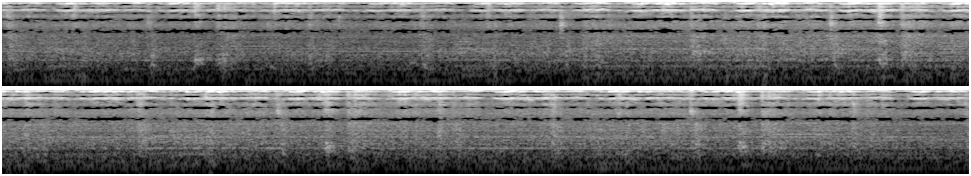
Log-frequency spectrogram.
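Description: Espresso Book Machine running: a steady mechanical whir from its printer and binding unit, with many small irregular clicks and ticks.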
